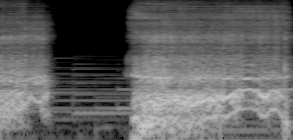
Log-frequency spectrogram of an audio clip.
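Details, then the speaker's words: Adult imitation of a harsh, sucked-in snore caused by the tongue rolling back when lying asleep, typical of people with a large tongue; snoring from tongue falling back. "아주 빨려 들어가는 소리가납니다 이런 경우는 혀가 큰 사람들입니다"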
